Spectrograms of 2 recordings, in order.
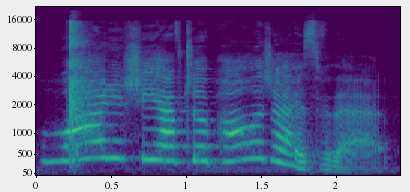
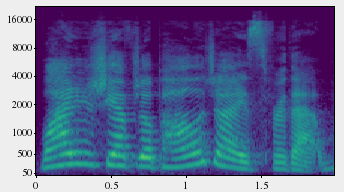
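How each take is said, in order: First: Squealed, very high incredulous question; extreme disbelief. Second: High-pitched disbelief; baffled and high; incredulous question. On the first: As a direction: wail it at the top of your range. Repeats question in escalating disbelief. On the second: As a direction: demand a reason, raised in pitch. Disbelief at the apology news. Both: Real, not acted.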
